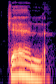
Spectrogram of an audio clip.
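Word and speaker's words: quel: Kell here feminine singular will become ke with the s fe feminine plural and the good news is that you will pronounce them the same way.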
